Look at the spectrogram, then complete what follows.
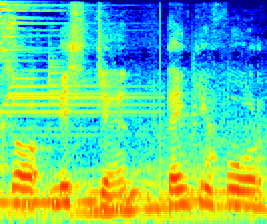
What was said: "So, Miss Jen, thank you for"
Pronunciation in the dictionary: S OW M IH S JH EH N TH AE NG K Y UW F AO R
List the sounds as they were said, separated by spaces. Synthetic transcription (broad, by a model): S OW M IH S JH EH N T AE NG K Y UW F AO R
